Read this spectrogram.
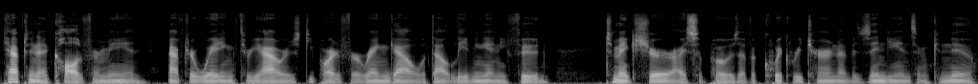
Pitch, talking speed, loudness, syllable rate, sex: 90 Hz, 195 wpm, -25 LUFS, 5.2 syllables/s, male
